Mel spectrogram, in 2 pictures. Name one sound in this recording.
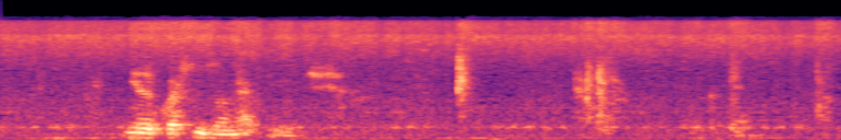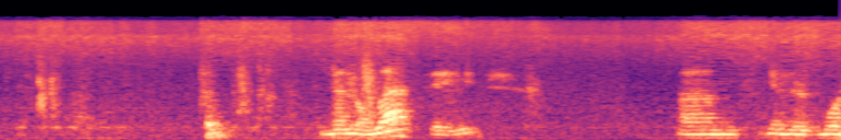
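A man speaks calmly over an online call, with short pauses.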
